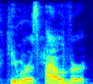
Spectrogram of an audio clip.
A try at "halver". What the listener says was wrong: Halve? Yeah, but you don't pronounce the L.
